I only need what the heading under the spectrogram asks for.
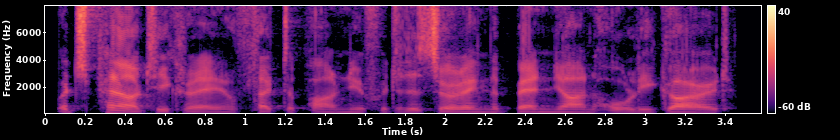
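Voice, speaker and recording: A man voicing a strict female deputy commander who speaks with slow, clipped, menacing calm. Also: fairly low pitch, close to an everyday voice. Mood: stern. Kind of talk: amateur video game fan dub.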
